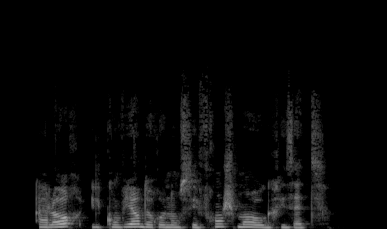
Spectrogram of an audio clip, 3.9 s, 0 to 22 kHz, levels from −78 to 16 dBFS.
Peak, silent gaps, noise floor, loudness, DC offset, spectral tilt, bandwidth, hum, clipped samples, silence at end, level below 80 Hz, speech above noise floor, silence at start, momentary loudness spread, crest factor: -10 dBFS; none; -82 dBFS; -29 LUFS; under 0.1%; -4.5 dB/octave; 14 kHz; none; under 0.1%; 0.6 s; -72 dBFS; 54 dB; 0.35 s; 14 LU; 20 dB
